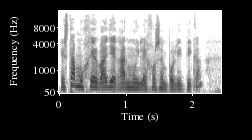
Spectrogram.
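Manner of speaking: ordinary talk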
